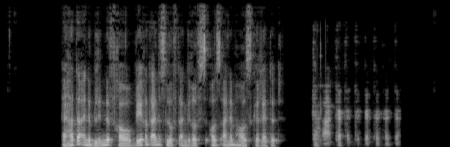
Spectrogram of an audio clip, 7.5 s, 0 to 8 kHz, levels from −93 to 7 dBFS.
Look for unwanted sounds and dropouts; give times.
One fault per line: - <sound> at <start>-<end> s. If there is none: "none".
- laugh at 5.2-6.7 s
